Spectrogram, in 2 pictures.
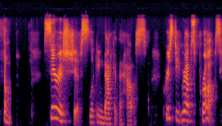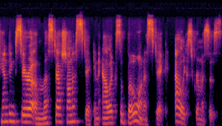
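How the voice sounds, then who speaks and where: A woman's voice: medium pitch, animated, moderate pace. A woman reading scripted stage directions as narrator at a table read over video call.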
